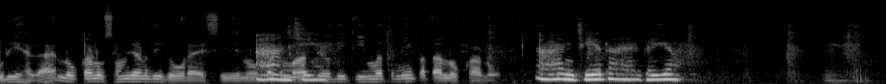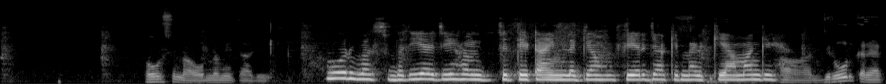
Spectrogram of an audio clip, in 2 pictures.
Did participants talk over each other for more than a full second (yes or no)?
no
